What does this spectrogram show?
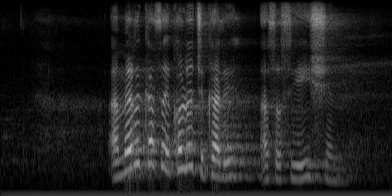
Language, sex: Xhosa, female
